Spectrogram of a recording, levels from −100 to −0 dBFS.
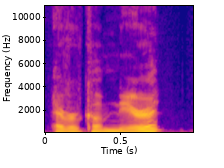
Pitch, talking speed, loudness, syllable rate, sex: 135 Hz, 240 wpm, -16 LUFS, 6.9 syllables/s, male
